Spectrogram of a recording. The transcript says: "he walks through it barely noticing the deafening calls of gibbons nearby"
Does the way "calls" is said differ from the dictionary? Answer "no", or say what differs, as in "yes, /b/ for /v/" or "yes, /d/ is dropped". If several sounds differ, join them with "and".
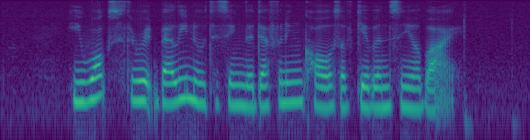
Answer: yes, /l/ is dropped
